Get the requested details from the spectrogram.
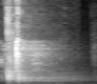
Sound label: tank zoom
